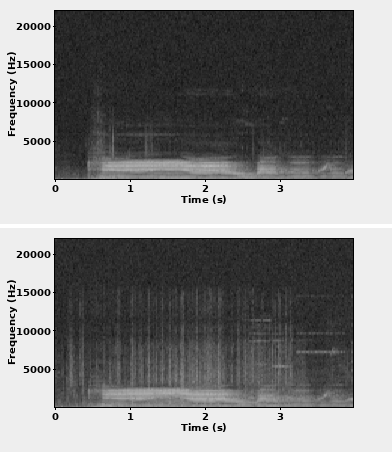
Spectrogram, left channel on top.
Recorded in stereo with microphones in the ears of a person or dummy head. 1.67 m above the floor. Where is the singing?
40° left (ahead or behind), 5 m.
